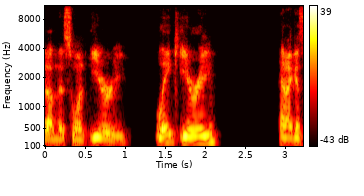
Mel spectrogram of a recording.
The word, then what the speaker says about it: Erie: Erie. Lake Erie. And I guess it sounds weird because it sounds like the word eerie, like creepy.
